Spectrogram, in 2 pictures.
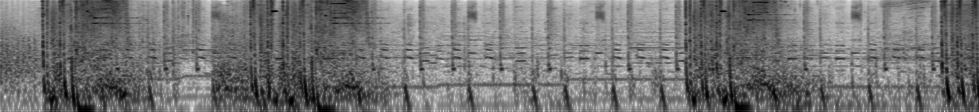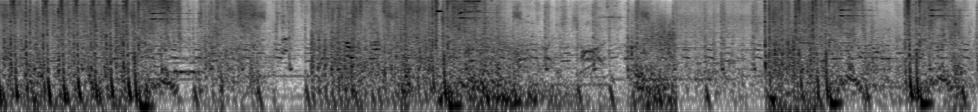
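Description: Shotgun fire rings out in the XDefiant shooter game: repeated loud, punchy bursts of gunfire come in clusters with brief gaps between them, and a voice talks now and then over the shooting.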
